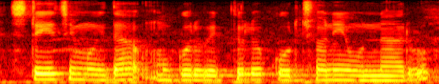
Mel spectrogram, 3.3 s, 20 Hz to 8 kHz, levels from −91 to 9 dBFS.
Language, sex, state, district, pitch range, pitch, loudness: Telugu, female, Telangana, Mahabubabad, 170-190 Hz, 180 Hz, -15 LUFS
